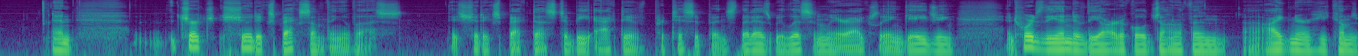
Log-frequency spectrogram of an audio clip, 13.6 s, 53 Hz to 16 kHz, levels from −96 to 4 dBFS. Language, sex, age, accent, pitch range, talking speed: English, male, 40-59, American, 90-100 Hz, 160 wpm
